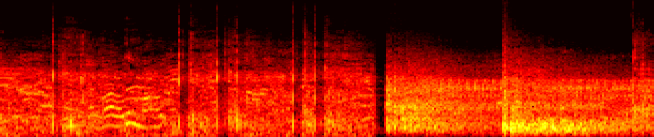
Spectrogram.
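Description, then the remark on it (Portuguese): Loud fireworks and firecrackers burst in an irregular string of sharp bangs and cracks, with voices shouting and chattering underneath, giving way to a denser, continuous crackle toward the end. “Olha, foi mais bomba do que no aniversário de Fató que cabe dele.”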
